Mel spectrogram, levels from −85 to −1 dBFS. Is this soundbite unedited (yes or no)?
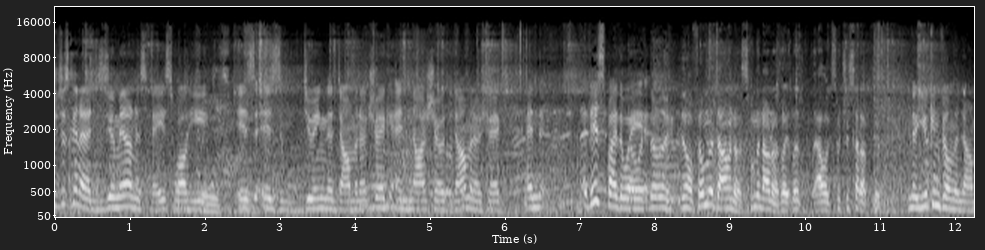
no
